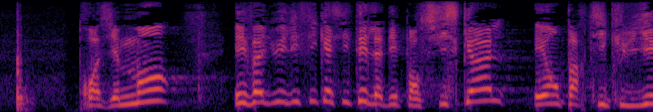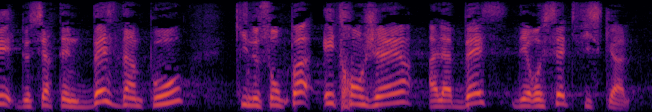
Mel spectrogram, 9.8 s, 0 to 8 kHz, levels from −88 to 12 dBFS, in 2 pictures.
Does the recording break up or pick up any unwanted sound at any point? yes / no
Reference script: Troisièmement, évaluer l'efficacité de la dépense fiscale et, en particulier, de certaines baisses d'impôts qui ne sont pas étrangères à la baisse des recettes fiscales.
yes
